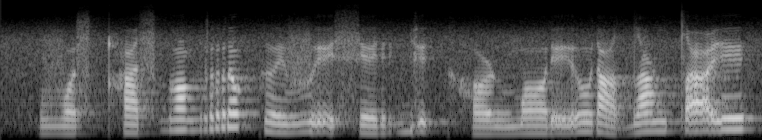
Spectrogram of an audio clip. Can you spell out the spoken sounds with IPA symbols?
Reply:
v ɔ˩ s qʰ ɛ˨ s ɡ ɒ˥ ɡ r ɔ˥ k ə˨ e̯ v ḛ˦ s e˨ r ɡ ḛ˦ k h ɔ˩ ɳ m ɔ˨ ɾ ḛ˦ o̯ ɾ ʌ˩ dˤ ɛ˦ ɳ tˤ ḭ˥ e̯

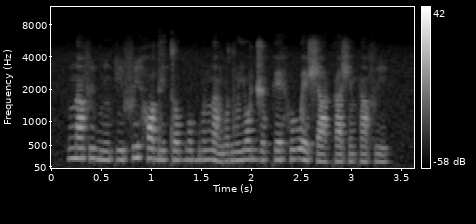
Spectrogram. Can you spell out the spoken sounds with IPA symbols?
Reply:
n ã˦ f i˧ b ĩ˨ k i˧ f i˦ h ɔ˧ d i˨ t o˨˦ b o˧ b u˧ n ã˨ ɡ o˧ d ũ˧ j o˦ d͡ʒ o˧ k e˧ h u˦ w e˧ ʃ a˨ k a˨ ʃ ɛ̃˨ k ã˨ f i˨

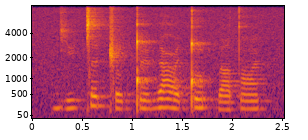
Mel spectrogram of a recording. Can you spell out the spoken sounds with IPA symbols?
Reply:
d͡z y˩ ǀ ə˦ ǁ o˩ ǃ œ̃˨ ɦ ə˦ ʕ ʏ˨ ǃ õ˦ h o˨ tˤ ɐ̃˦

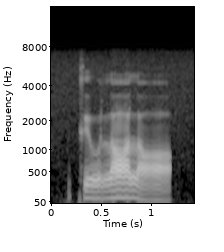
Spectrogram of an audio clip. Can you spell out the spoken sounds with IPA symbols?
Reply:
kʲ u˨ l ɒ˦ l ɒ˨

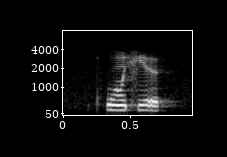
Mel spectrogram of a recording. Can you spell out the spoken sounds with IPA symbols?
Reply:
kʰ w õ xʲ ø

